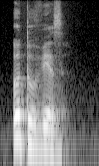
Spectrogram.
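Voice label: "ӧтуввез" Komi, female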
